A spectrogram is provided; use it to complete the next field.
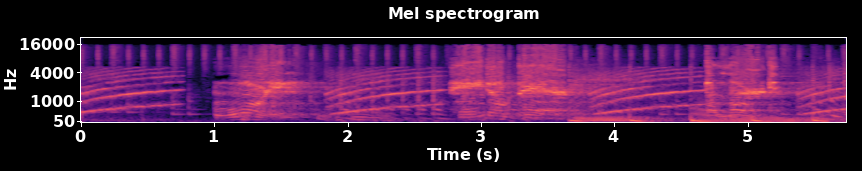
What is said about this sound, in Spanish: Eh, vamos, que suene la alarma.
